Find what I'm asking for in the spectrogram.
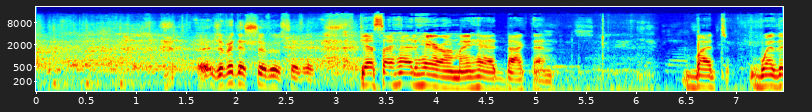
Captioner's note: laughter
